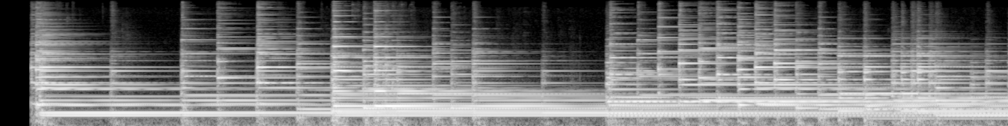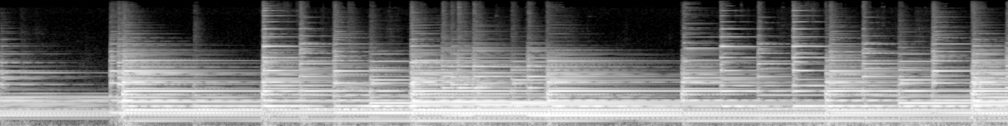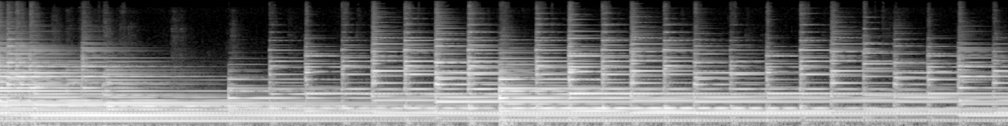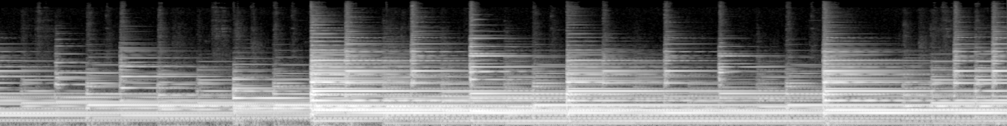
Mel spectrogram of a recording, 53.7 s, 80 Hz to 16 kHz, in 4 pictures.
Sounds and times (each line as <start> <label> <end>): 0.4 carillon 53.7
